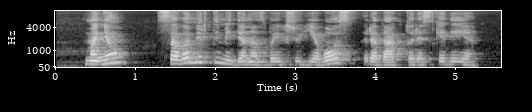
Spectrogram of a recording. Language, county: Lithuanian, Klaipėda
